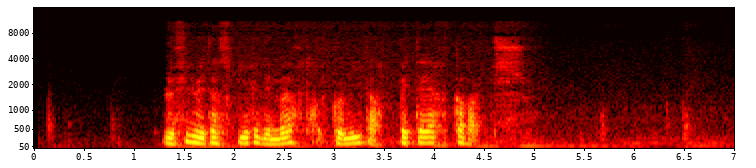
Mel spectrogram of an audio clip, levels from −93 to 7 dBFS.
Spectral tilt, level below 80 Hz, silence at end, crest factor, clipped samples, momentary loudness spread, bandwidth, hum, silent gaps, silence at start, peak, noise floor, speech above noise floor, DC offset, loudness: -9.5 dB/octave; -52 dBFS; 0.45 s; 18 dB; under 0.1%; 17 LU; 10 kHz; none; none; 1.3 s; -8 dBFS; -68 dBFS; 46 dB; under 0.1%; -23 LUFS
